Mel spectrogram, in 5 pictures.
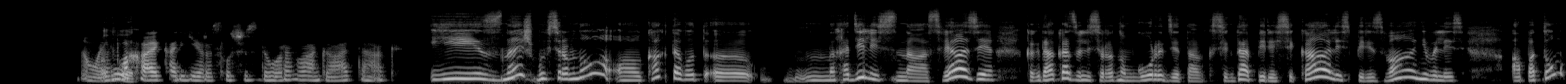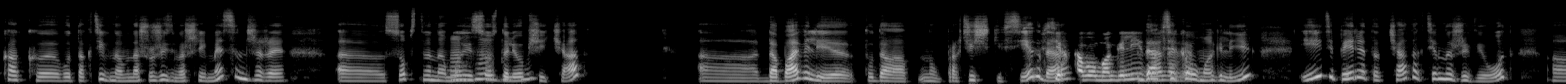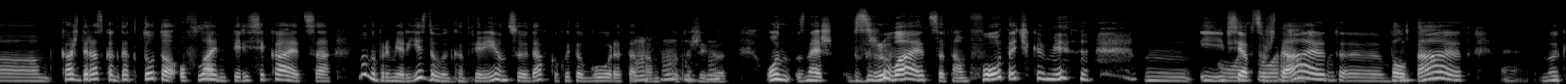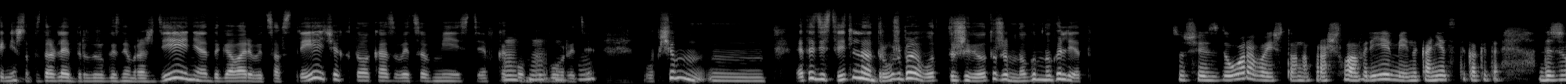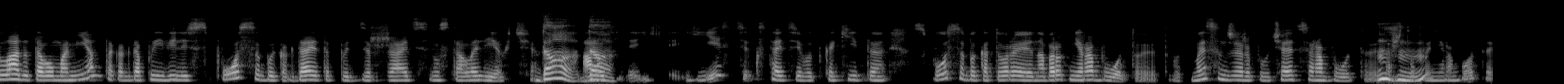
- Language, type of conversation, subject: Russian, podcast, Как ты поддерживаешь старые дружеские отношения на расстоянии?
- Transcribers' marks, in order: chuckle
